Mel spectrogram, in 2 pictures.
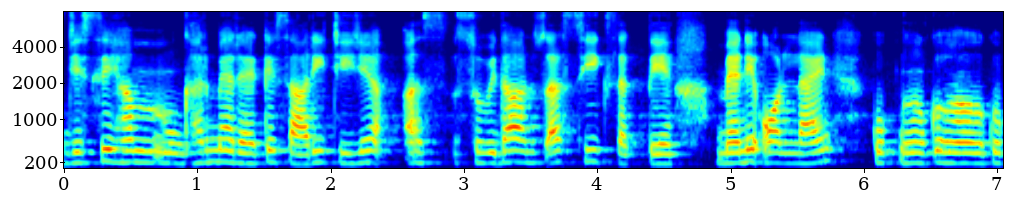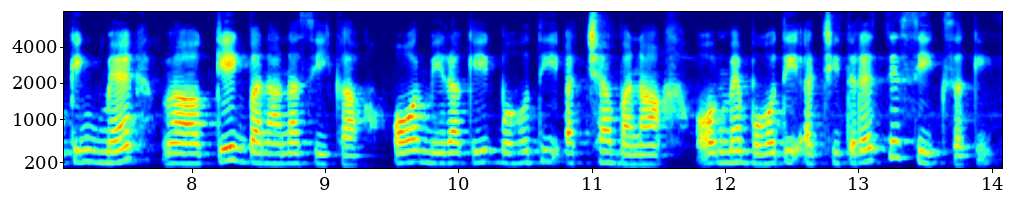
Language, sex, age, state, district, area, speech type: Hindi, female, 30-45, Madhya Pradesh, Gwalior, urban, spontaneous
